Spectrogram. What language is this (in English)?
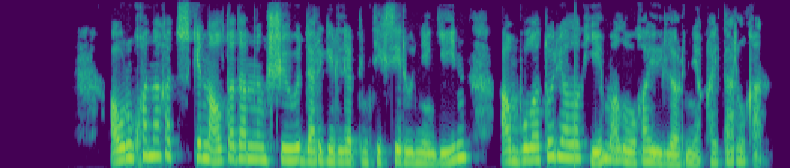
Kazakh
